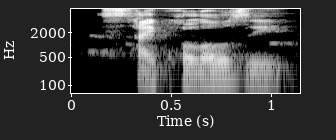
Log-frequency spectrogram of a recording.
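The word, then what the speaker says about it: psychology: সাইকোলজি মনোবিদ্যা, সাইকোলজিক্যাল মানে হচ্ছে মনস্তাত্ত্বিক, সিরো মানে সদ্য, সাইকোট্রি মানে হচ্ছে মনসম্বন্ধীয়, সাইকো মানে মন।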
